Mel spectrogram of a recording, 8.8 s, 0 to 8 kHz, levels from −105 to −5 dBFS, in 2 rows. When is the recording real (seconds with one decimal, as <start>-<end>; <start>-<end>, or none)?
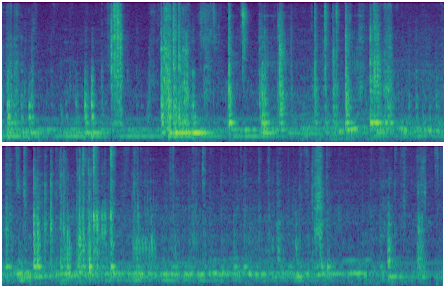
0.0-8.8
